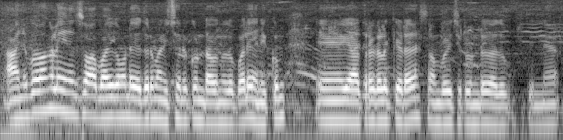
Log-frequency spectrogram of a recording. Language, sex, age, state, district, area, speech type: Malayalam, male, 18-30, Kerala, Kozhikode, rural, spontaneous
